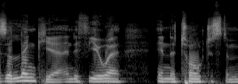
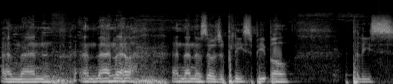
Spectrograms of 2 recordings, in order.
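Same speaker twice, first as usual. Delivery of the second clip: ordinary talk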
